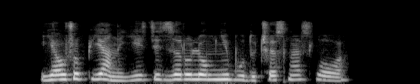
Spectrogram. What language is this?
Belarusian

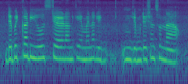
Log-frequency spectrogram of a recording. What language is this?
Telugu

